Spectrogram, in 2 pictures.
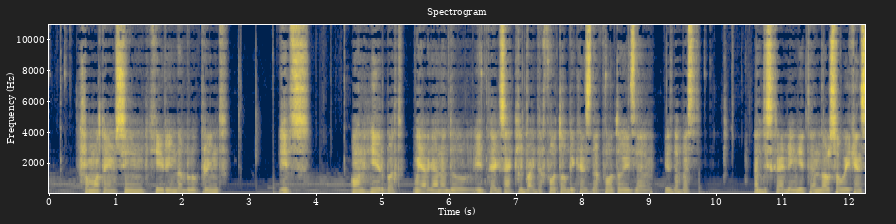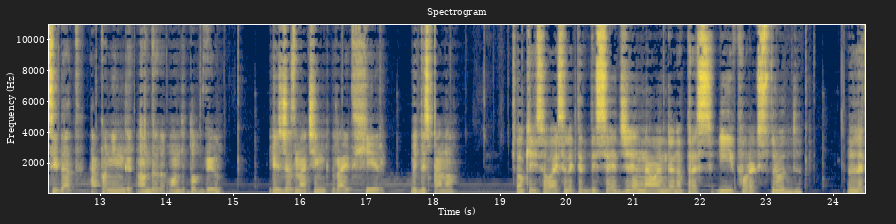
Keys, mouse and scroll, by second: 0.3 click, 4.9 scroll down 1, 8.4 scroll down 2, 9.8 click, 10.1 shift+middle click, 10.7 scroll up 3, 17.4-18.6 scroll down 2, 18.8 F5, 19.2 shift+middle drag, 20.1 scroll up 1, 21.6 e, 23.0 click, 23.4 scroll up 1, 23.6 shift+middle click.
